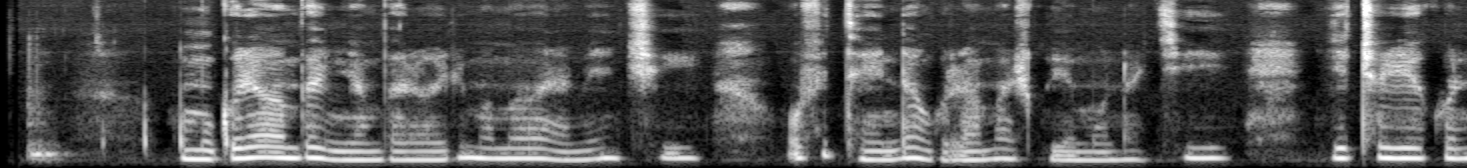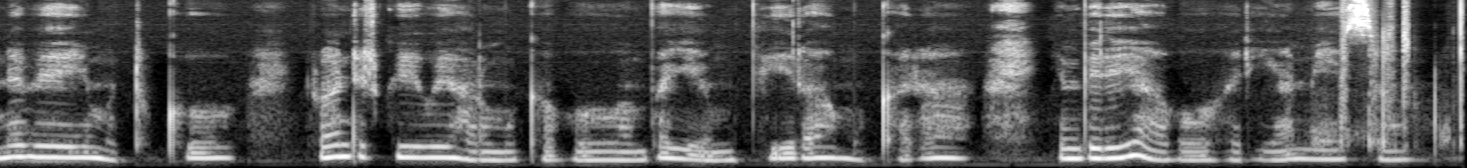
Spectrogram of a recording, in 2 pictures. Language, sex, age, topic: Kinyarwanda, female, 18-24, health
